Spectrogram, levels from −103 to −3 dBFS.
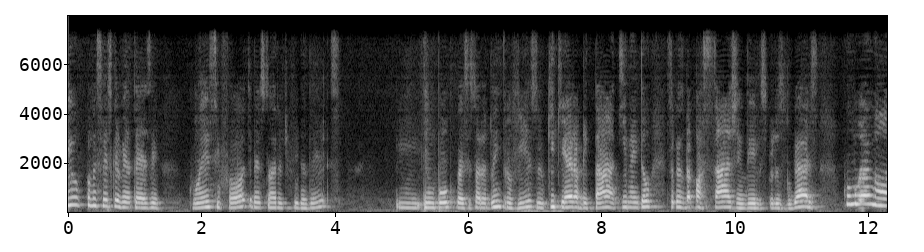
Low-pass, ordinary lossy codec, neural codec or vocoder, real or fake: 7.2 kHz; none; codec, 44.1 kHz, 2.6 kbps, DAC; fake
